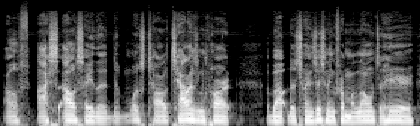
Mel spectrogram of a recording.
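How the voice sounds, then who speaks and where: A man in his twenties from Haiti, a college football player answering interview questions in a soft-spoken, halting way. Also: medium pitch, little pitch movement, no echo, studio quality. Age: 20s.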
